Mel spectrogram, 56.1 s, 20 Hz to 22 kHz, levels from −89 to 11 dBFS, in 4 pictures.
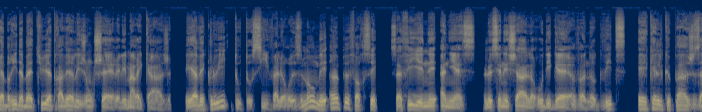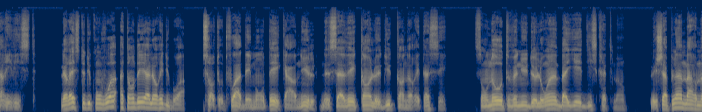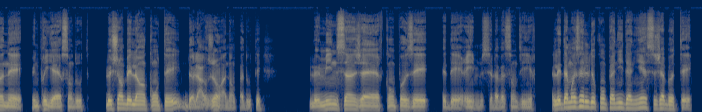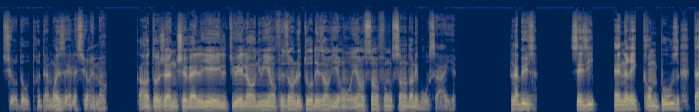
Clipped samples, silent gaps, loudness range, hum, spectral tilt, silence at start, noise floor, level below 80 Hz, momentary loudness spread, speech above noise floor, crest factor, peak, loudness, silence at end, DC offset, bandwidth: under 0.1%; none; 4 LU; none; -4 dB/octave; 0 s; -71 dBFS; -62 dBFS; 11 LU; 46 dB; 18 dB; -8 dBFS; -25 LUFS; 0 s; under 0.1%; 17.5 kHz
